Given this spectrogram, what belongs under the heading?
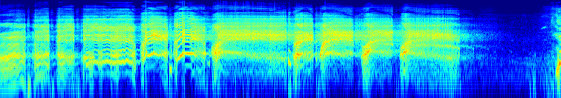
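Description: A man imitates a pig on stage at a comedy event, producing loud, rapid squeals and grunting squeaks in short bursts that stop abruptly, followed by a brief lull.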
